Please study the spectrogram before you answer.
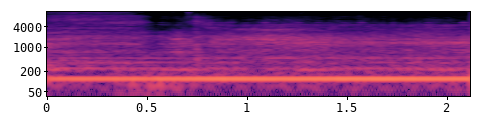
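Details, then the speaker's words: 2001 Sportscast Budweiser 42-inch three-speed ceiling fan on low: steady low hum from the motor. Something is loose, maybe the globe; bearings are noisy after sitting dormant 20+ years. "so here on low this thing's got quite a hum to it something's loose I'm not sure exactly what it is probably just the globe still got a hum to it though on the motor"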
